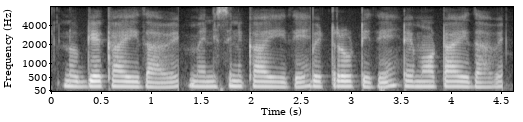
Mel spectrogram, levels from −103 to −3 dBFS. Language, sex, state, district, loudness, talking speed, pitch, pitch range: Kannada, female, Karnataka, Koppal, -18 LUFS, 105 wpm, 180 Hz, 170-185 Hz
